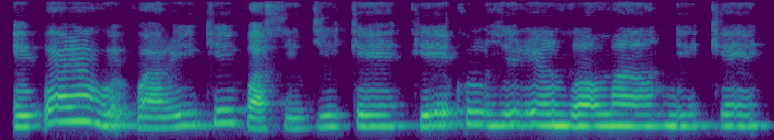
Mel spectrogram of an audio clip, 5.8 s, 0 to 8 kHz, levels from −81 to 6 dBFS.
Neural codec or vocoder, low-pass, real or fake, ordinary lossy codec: codec, 16 kHz, 4 kbps, FunCodec, trained on LibriTTS, 50 frames a second; none; fake; none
